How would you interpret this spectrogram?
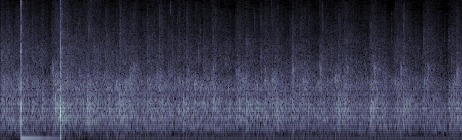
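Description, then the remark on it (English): An audience applauds to welcome children and students coming in to witness a baptism, many hands clapping in a dense, even patter, with two sharp louder claps near the start and no one speaking. “And I don't know about you, but I think right now, we just should applaud our children and say, "Welcome to this place."”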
